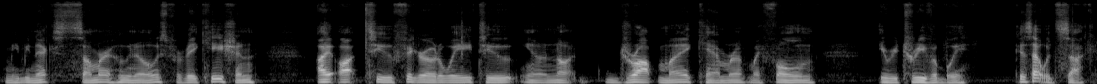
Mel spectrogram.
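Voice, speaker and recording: A middle-aged Canadian vlogger chats casually while opening his mail and trying out the items, thinking aloud along the way. His voice is fairly low, and the recording is dry.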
